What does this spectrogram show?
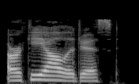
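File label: "archeologist", English, British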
